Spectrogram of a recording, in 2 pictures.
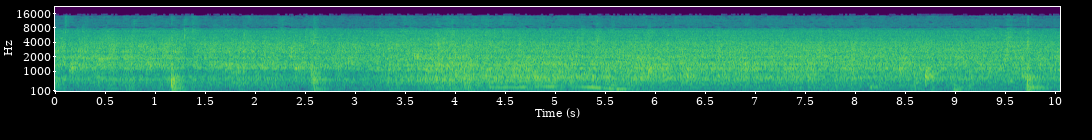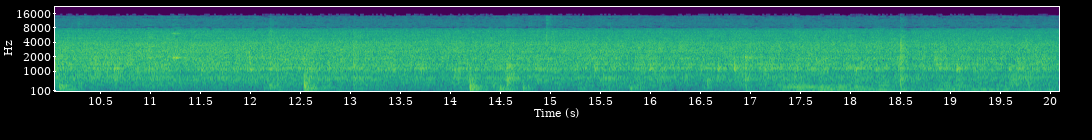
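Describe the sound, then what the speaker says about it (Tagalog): Chicken frying in hot oil over a strong flame, a steady loud crackling sizzle held throughout, close and continuous, with faint occasional clinks and a brief low voice in the background. "At ating pong ipiprito ito."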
